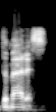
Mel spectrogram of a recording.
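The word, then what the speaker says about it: DeMatteis: but it's got a pronunciation guide - often mispronounced creators and his is on there and it says de mattis man good there we go I mean Ralph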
